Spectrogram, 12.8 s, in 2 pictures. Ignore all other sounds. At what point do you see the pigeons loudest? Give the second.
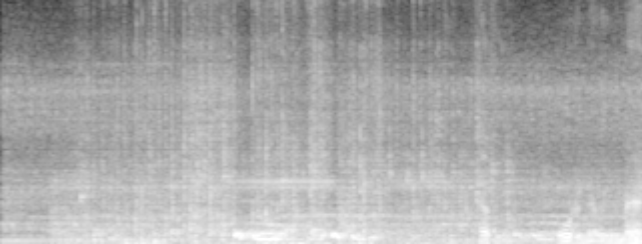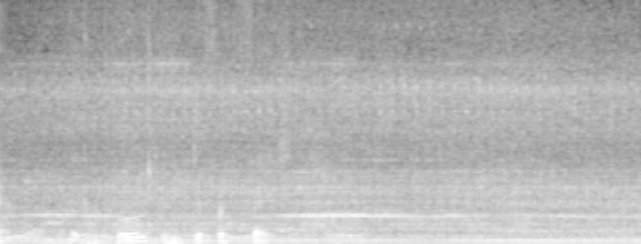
3 s.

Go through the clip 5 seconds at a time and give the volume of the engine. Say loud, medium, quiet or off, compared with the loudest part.
medium, loud, loud.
